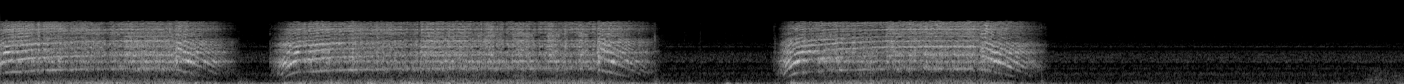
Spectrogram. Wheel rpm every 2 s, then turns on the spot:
150, 110, 180, 30, 150, 20, 0.
none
